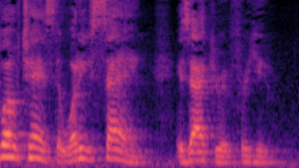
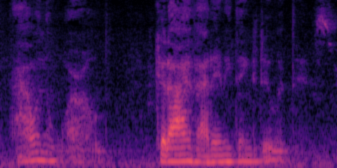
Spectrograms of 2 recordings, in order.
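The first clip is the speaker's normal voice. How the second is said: much softer, puzzled musing; bewildered inner thought; 2 semitones lower, 10 dB quieter than usual. Retold or imitated. Preacher replaying his own doubts, softer and bewildered. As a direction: murmur it to yourself in disbelief.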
